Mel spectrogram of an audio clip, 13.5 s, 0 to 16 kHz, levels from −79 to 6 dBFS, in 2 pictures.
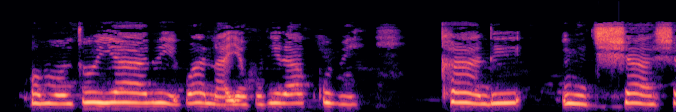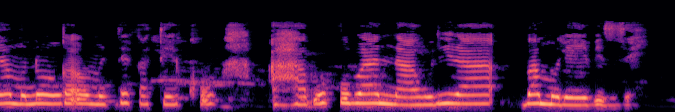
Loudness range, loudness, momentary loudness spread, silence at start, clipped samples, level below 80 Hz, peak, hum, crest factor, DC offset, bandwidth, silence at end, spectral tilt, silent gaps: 5 LU; -14 LUFS; 13 LU; 0.3 s; under 0.1%; -66 dBFS; 0 dBFS; none; 14 dB; under 0.1%; 7.8 kHz; 0.35 s; -2.5 dB/octave; none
